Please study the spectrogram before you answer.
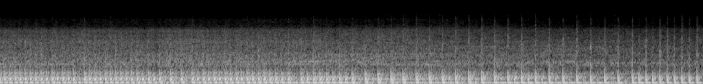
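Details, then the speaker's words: Polaris Predator 500 with DG exhaust: deep, even single-cylinder thumping at a steady idle with a crisp exhaust bark and no knocks or rattles; runs healthy. "we'll get it fired up so you guys can hear what it sounds like with the dg exhaust"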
